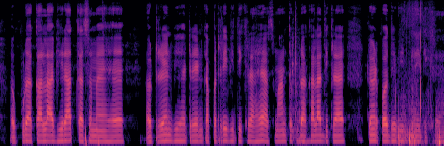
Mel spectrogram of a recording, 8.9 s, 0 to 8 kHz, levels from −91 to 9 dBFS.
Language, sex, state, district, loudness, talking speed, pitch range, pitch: Hindi, male, Chhattisgarh, Balrampur, -32 LUFS, 220 wpm, 110-115 Hz, 115 Hz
